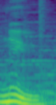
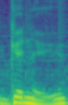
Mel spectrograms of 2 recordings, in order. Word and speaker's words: GNU: But new is pronounced new. No, it's not. No, Genpai. Genpai's wrong. It's new. It's only Michael that pronounces it GNU because it works really well with his GNUs.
